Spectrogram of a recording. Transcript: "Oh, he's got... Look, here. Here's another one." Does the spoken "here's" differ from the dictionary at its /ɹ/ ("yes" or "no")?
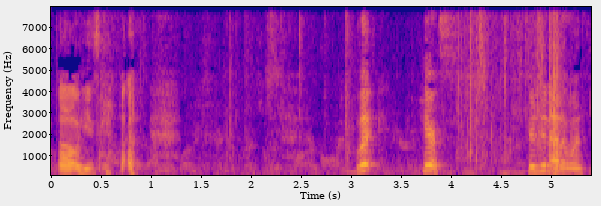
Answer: no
